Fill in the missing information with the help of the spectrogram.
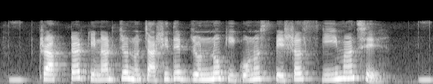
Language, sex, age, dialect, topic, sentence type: Bengali, female, 46-50, Standard Colloquial, agriculture, statement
